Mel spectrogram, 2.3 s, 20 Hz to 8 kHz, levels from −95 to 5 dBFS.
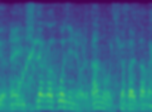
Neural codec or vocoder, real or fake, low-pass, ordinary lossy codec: codec, 16 kHz, 4 kbps, X-Codec, WavLM features, trained on Multilingual LibriSpeech; fake; 7.2 kHz; AAC, 48 kbps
